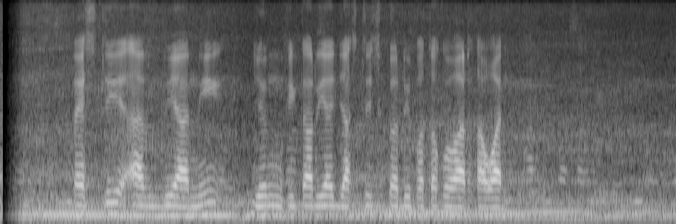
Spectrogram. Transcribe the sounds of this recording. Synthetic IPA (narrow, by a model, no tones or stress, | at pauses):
rɛst̪iardianid͡ʒɨŋfik̚t̪ɔɾiad͡ʒast̪ɪskɨrdipɔt̪ɔkɔwart̪awan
